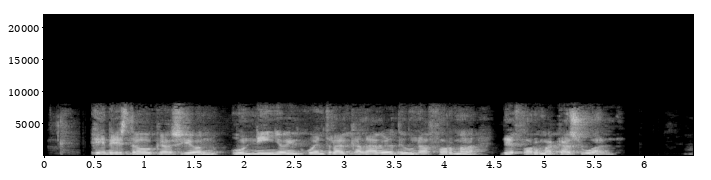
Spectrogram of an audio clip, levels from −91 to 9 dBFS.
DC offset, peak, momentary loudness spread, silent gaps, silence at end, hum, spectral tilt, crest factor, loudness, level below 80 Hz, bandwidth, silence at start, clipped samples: under 0.1%; -2 dBFS; 5 LU; 0.41-0.45 s; 0.8 s; none; -4.5 dB/octave; 14 dB; -14 LUFS; -58 dBFS; 8.2 kHz; 0.15 s; under 0.1%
